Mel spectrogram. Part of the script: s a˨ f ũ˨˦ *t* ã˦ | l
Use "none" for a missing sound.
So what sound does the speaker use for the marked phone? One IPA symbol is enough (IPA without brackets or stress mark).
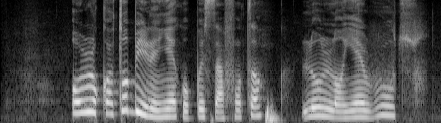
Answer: t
